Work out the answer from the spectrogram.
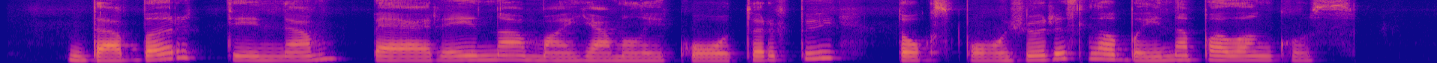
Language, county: Lithuanian, Klaipėda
